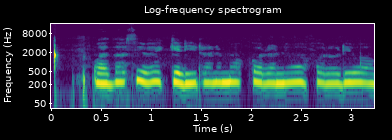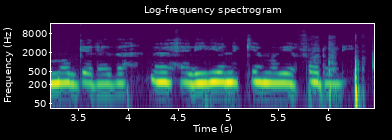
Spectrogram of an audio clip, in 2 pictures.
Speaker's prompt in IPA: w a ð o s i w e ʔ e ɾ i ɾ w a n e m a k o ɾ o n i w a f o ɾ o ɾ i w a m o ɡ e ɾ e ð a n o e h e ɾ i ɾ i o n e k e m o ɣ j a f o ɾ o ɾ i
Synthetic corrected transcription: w a ð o s i w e k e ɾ i ɾ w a n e m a k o ɾ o n i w a f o ɾ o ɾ i w a m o ɡ e ɾ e ð a n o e h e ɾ i ɾ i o n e k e m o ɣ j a f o ɾ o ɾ i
